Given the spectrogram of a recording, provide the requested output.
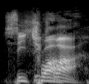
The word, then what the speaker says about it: C-Trois: Say Trios. – C-Trios. – Trois. – C-Trois. C-Trois. – You know, like Menage Trois.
